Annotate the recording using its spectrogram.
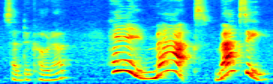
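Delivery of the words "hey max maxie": loud, high call with a drawn-out ending. A narrator's reading. Brody looking for Max, calling out. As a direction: call loudly for someone out of sight. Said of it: "called Brody".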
